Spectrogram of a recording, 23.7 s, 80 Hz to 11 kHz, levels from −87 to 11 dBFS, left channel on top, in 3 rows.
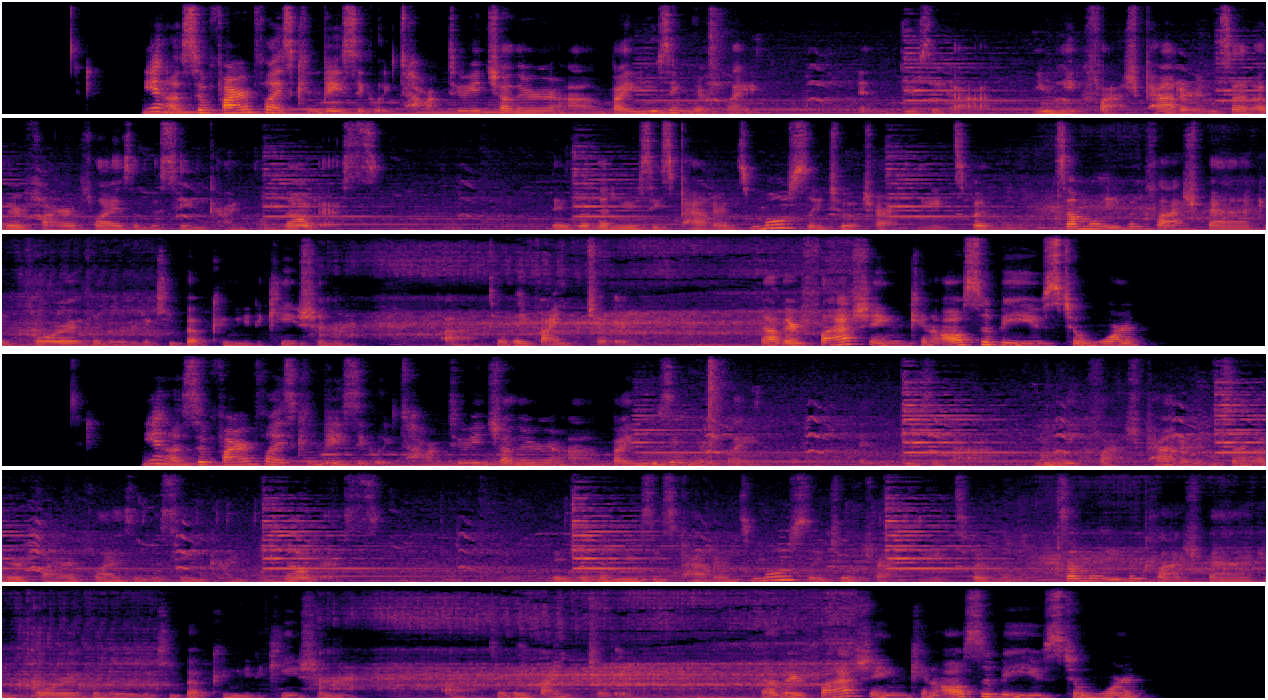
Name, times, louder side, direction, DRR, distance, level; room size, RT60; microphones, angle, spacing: voice 1, 0.9-4.7 5.3-10.2 11.3-14.1 14.5-19.8 20.5-22.9, left 4 dB, 40° left, 0.5 m, -34 dB
sound 1, 0.9-8.2, equal, 5° right, 0.5 m, -43 dB
sound 2, 3.9-14.6, right 5 dB, 80° right, 0.6 m, -39 dB
sound 3, 13.9-17.1 17.5-21.1, right 2 dB, 35° right, 0.8 m, -41 dB
3.3 x 2.1 x 3.2 m
head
